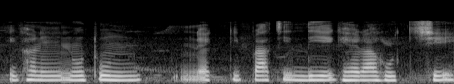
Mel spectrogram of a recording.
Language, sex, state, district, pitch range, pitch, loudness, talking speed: Bengali, female, West Bengal, Paschim Medinipur, 195-205 Hz, 200 Hz, -15 LUFS, 90 wpm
